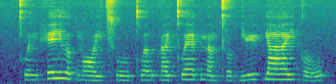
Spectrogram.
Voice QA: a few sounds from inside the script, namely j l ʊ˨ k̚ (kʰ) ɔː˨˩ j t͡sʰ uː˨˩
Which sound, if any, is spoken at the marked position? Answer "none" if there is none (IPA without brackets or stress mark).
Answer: ŋ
